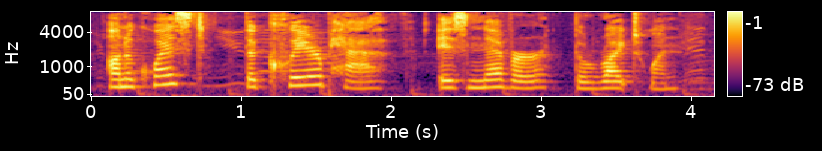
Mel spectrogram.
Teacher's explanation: QU 的字母组合中间有一个小的 w 的发音 · 要注意前半句 on a 里面的 on 和 a 之间的连读，要把这个 n 的音带出来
